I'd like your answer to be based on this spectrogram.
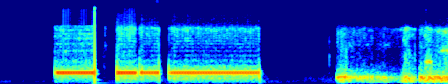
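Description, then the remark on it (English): A telephone ringback tone plays during an outgoing call to someone's cell phone: a steady electronic tone in short bursts with brief gaps, clear, then a short stretch of muffled line noise. “First time calling someone live while recording on the podcast. So get a hold of Josh here. I'm going to call him.”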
